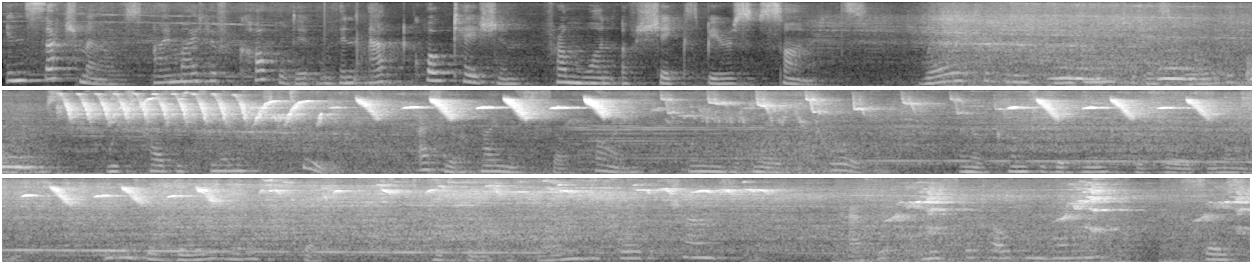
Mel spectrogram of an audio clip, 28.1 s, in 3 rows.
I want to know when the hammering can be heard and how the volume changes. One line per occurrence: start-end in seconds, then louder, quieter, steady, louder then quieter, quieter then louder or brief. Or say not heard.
not heard.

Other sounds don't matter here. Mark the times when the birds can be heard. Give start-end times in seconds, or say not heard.
7.8-28.0.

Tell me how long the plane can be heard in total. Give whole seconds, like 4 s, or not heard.
28 s.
